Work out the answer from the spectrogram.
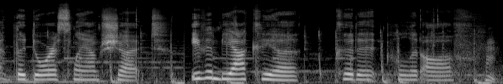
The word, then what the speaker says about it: Byakuya: Ah, bakula. It's Byakuya. Byakuya.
